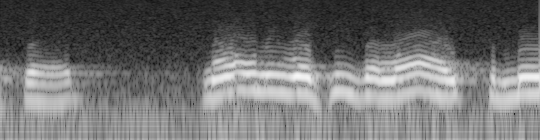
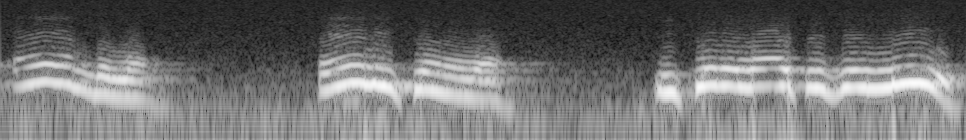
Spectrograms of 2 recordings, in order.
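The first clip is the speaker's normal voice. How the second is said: full-force preaching; 3 semitones higher than usual. Acted. Preacher declaring Jesus's words to the congregation, full force. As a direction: preach it, building the claim up.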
